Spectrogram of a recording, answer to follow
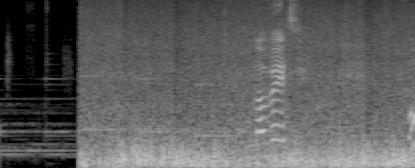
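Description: Soft background music that cuts off under a second in, giving way to loud wind buffeting the camera microphone. A brief pitched vocal sound is heard about midway.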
